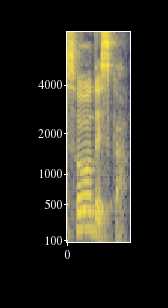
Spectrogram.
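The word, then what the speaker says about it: そうですか: মাছ তারপর আছে দেখেন সদেসকা স উচ্চারণ হবে না ও এর পরে উ থাকলে উচ্চারণ হয় না এরপর আছেকা সদেসকা সদেসকা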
